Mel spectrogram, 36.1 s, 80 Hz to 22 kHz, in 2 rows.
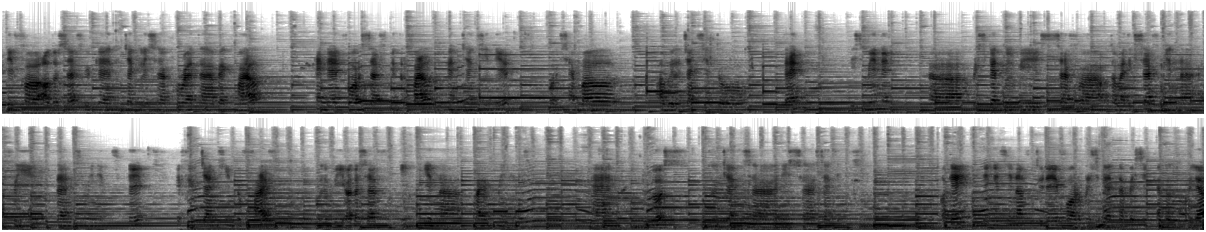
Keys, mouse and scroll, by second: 0.8-3.6 scroll down 1, 6.3-7.5 scroll down 1, 7.5 click, 10.3-12.0 typing, 20.1 click, 22.0 typing, 26.8 click.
